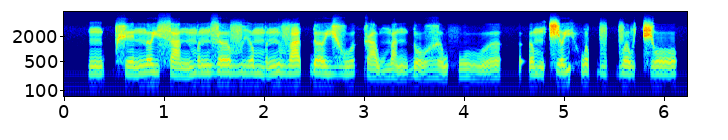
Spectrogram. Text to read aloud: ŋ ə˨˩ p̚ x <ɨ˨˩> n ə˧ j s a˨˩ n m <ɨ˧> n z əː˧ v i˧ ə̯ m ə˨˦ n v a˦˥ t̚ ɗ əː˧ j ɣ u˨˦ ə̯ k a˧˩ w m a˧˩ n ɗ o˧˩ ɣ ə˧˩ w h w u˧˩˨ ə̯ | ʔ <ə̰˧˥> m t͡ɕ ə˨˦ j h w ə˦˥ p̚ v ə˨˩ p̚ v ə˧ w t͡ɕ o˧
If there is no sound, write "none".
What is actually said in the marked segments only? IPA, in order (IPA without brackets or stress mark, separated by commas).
e˨˩, ə˧, ə˨˩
